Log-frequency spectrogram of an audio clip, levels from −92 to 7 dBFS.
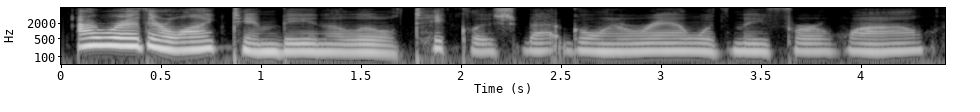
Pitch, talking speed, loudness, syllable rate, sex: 175 Hz, 215 wpm, -19 LUFS, 5.5 syllables/s, female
